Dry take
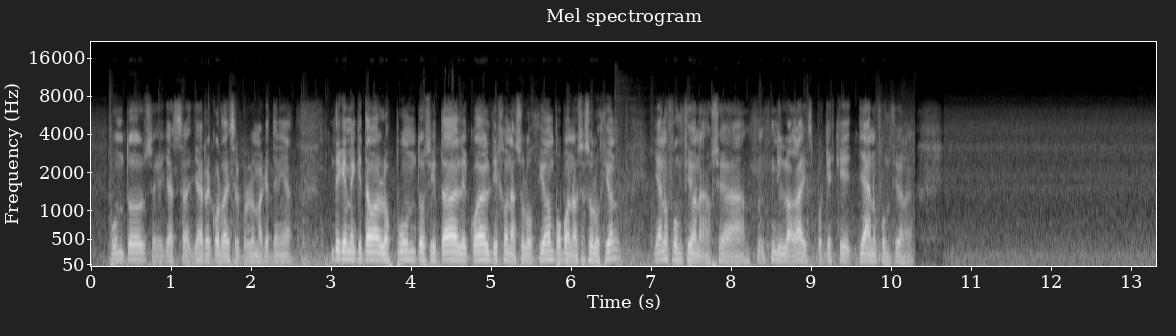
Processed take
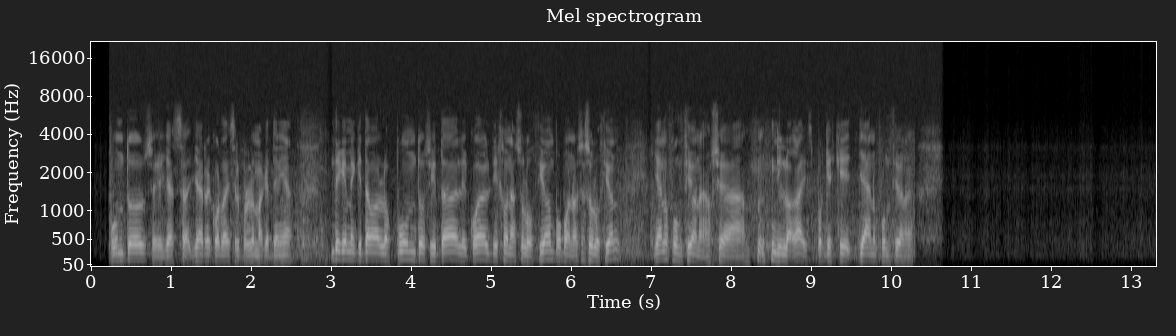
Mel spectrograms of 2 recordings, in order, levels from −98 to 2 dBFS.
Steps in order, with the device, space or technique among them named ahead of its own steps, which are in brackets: baby monitor (BPF 440–3400 Hz; compressor, threshold -28 dBFS, peak gain reduction 15.5 dB; white noise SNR 24 dB; gate -49 dBFS, range -23 dB); gain -6 dB

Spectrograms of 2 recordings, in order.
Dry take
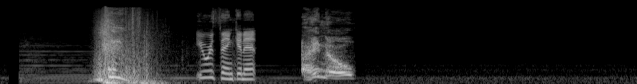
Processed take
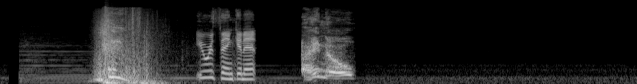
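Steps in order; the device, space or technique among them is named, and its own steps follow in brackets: parallel distortion (in parallel at -7 dB: hard clip -14 dBFS, distortion -10 dB)

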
